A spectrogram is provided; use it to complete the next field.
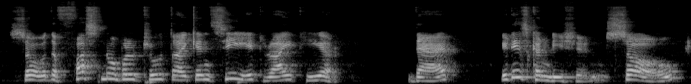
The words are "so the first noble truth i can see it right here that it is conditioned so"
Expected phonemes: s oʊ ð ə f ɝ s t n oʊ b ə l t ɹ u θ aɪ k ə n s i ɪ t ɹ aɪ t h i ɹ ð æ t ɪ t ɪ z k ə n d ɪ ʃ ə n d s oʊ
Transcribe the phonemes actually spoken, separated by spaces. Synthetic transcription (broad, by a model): s oʊ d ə f ɝ s t n oʊ b ə l t ɹ u t aɪ k ə n s i ɪ t ɹ aɪ t h i ɹ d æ t ɪ t ɪ z k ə n d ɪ ʃ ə n s oʊ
